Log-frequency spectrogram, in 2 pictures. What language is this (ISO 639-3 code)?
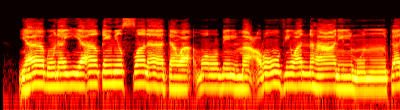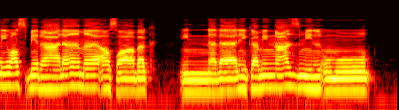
ara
